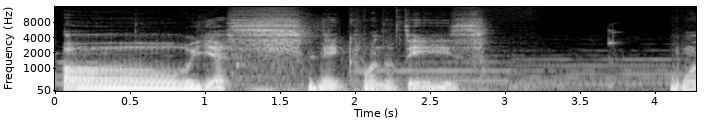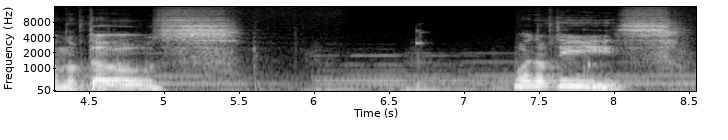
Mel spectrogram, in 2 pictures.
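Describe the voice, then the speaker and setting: A man's voice: mid-range voice, darkish tone. A man giving casual live gameplay commentary, muttering to himself in short fragments. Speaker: game livestreamer.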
